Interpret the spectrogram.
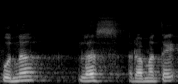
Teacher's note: Here we have ra at the end of the pada, punar followed by ra at the beginning of the second pada. In this case, ra gets deleted, and so we get puna plus ramate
